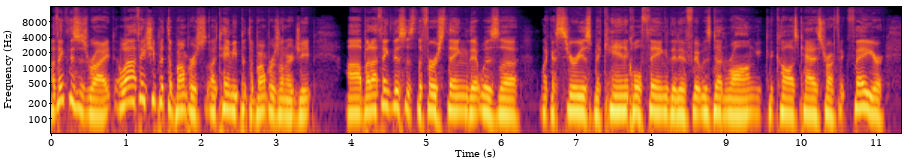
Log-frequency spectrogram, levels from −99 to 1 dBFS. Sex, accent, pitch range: male, American, 125-150 Hz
